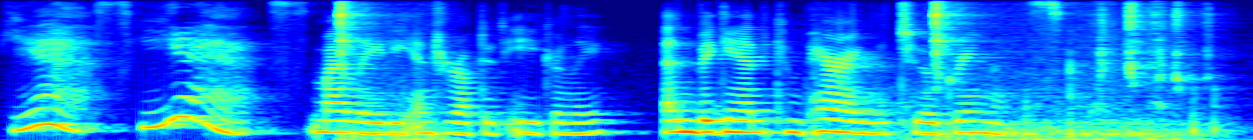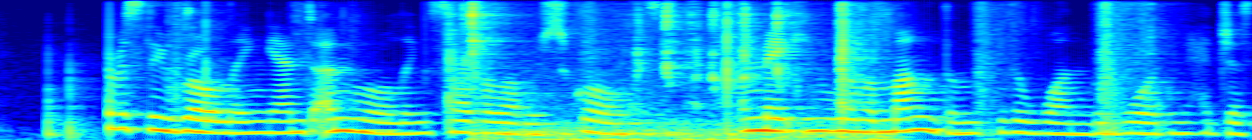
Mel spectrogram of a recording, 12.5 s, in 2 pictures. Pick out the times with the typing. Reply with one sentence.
The typing can't be heard in this clip.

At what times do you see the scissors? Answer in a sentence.
The scissors can be heard from 1.6 to 2.2 s, from 4.7 to 6.0 s and from 8.6 to 10.8 s.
